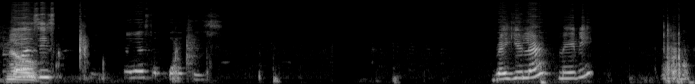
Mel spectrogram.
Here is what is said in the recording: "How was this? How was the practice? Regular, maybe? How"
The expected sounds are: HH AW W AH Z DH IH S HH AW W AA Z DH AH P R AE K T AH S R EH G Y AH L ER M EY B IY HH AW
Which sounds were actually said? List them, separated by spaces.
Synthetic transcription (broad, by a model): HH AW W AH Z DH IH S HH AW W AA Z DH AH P AO T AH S R EH G Y AH L ER M EY B IY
